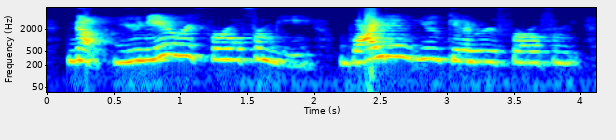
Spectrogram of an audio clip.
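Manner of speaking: loud, rude, domineering, bossy tone. Retelling a doctor insisting on a referral: imitating a rude, bossy voice. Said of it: "That's exactly how her voice was".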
